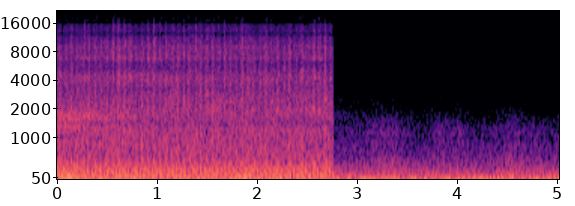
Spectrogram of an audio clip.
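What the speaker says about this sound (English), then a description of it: "that engine just, like, literally just shuts down" An aircraft engine in Kerbal Space Program drones loud and steady, then cuts off abruptly, leaving only a faint low rumble in the quiet that follows.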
